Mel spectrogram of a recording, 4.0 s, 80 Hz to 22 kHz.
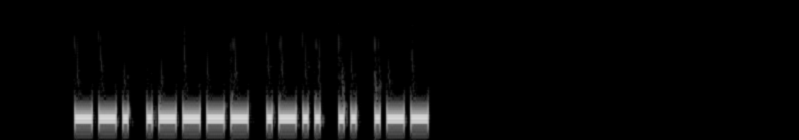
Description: Morse code, heard as a keyed tone, about 37 wpm, 700 Hz. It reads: G1LIW
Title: DXCC-100 Call Signs - 5 Characters - 40wpm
